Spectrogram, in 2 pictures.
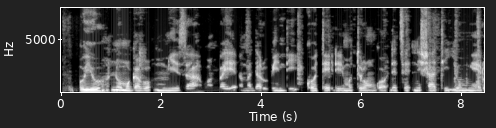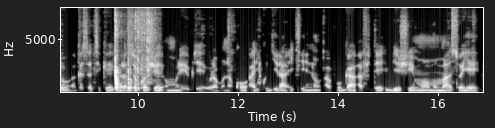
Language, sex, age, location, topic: Kinyarwanda, female, 36-49, Kigali, government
